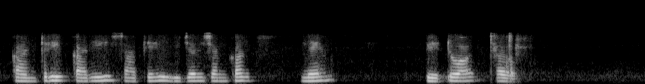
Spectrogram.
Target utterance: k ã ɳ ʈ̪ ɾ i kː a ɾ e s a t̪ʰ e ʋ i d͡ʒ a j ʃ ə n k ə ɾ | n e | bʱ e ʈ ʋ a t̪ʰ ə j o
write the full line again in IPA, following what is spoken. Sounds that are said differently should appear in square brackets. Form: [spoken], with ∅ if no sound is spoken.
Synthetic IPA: k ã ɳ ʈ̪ ɾ i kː a ɾ [i] s a t̪ʰ e ʋ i d͡ʒ [ə] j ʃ ə [ŋ] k ə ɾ | n e | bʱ e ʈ ʋ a t̪ʰ ə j o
